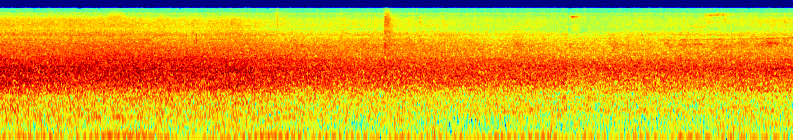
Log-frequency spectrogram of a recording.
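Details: Steady broadband hiss like rain, with a low vehicle rumble throughout and no animal calls.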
